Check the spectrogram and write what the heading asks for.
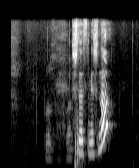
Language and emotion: Russian, positive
